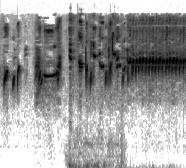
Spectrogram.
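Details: European goldfinch singing in the wild: quick chirped notes and a clear sustained whistle, then tumbling twitters leading into a long, fast, buzzy trill of evenly repeated high notes.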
